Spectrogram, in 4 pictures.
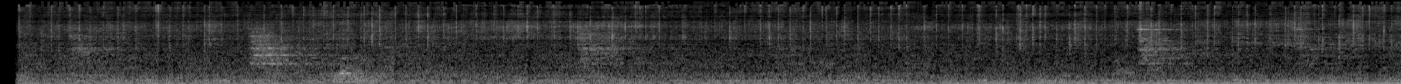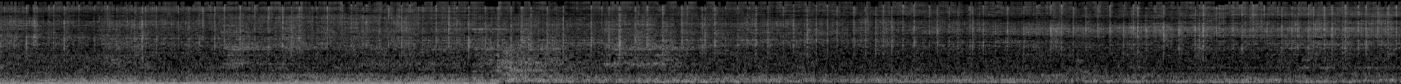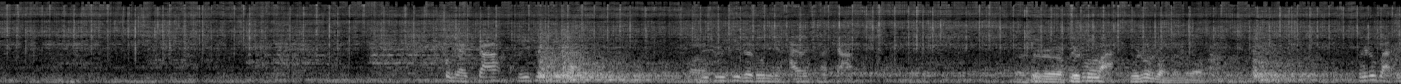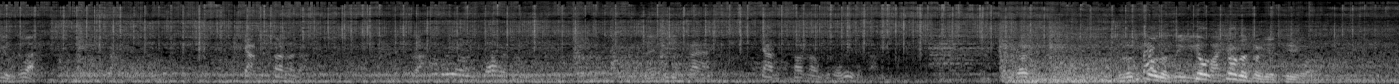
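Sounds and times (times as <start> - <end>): welding arc crackling hiss: 0.2 - 56.0.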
